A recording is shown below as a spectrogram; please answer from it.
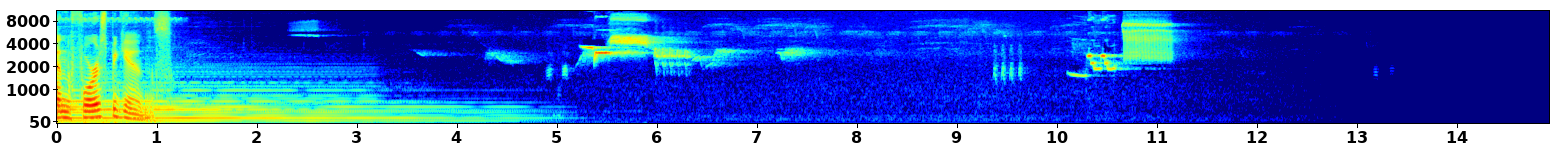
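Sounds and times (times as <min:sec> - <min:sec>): background music: 0:00.0 - 0:04.9
birds chirping: 0:03.6 - 0:07.7.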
